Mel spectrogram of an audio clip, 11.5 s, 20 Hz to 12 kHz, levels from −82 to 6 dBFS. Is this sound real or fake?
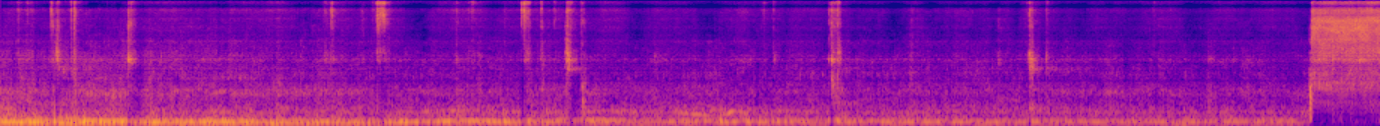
fake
